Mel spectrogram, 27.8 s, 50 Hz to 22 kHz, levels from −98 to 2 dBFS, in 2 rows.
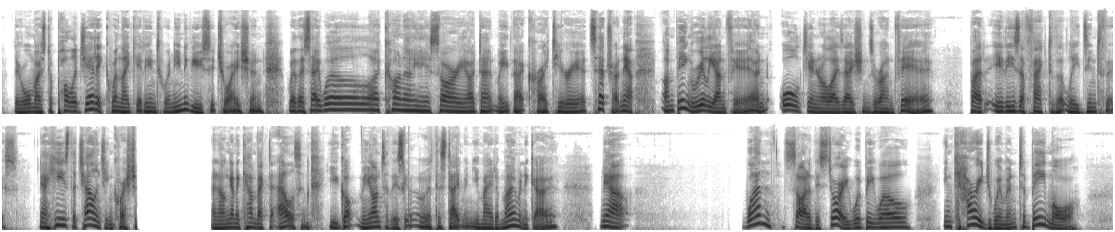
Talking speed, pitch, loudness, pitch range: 180 wpm, 155 Hz, -20 LUFS, 135-180 Hz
